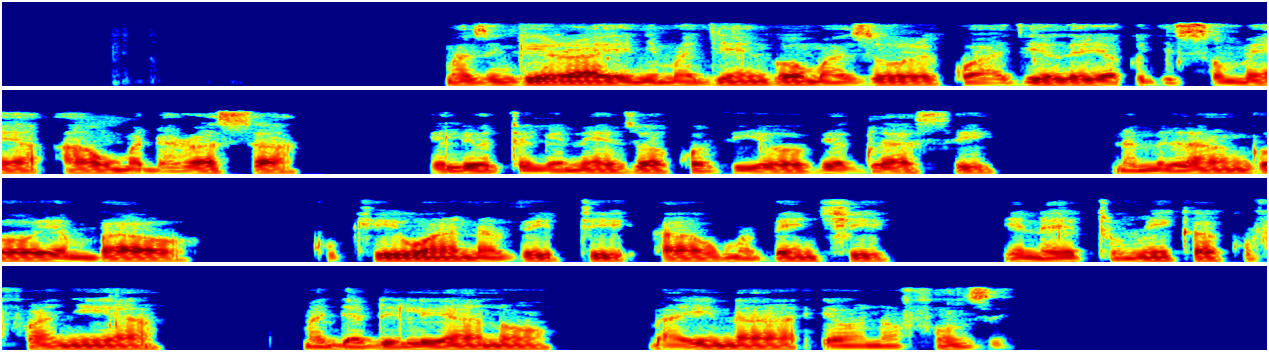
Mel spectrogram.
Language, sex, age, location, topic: Swahili, male, 25-35, Dar es Salaam, education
